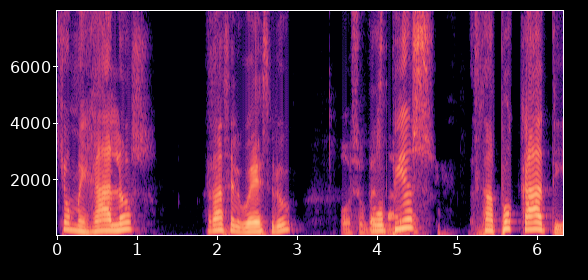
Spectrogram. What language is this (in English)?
Greek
